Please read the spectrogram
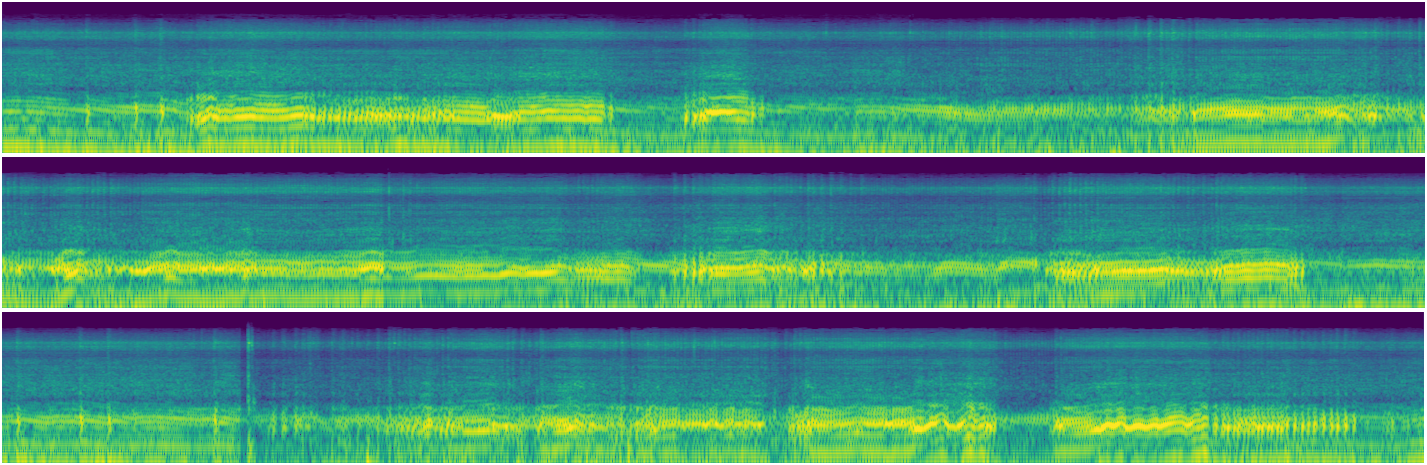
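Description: Dirt bike engine ridden on a trail, its pitch rising and falling every second or two as the throttle is opened and closed. Three times the engine sound drops off briefly.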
